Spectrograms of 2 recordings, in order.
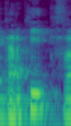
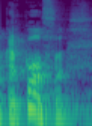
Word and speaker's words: Kharkiv: Ricordo che Kharkiv è una città, o Kharkov, dipende dalla pronuncia, enorme, 1,5 milioni di abitanti.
